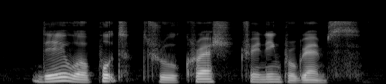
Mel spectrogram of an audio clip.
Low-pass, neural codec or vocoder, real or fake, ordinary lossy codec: none; none; real; none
